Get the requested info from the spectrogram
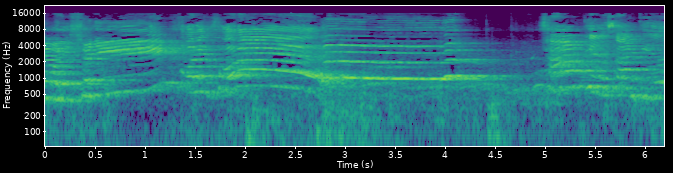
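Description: A high-pitched, childlike character voice speaking over the stage show's loudspeakers, drawing out one syllable for about a second near the middle.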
